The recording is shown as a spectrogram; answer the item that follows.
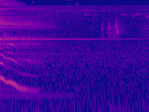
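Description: A cartoon character's short sigh, falling in pitch and trailing off within the first half second, followed by faint quiet.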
